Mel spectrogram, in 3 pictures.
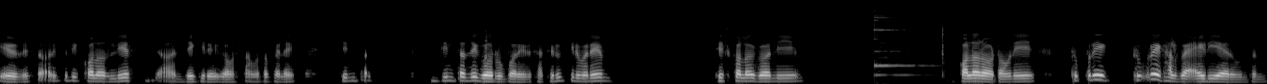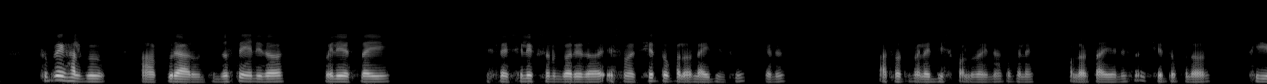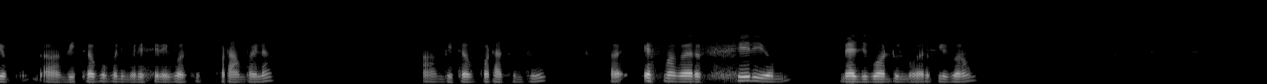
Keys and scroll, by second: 1.6 ctrl+alt+z, 22.6 alt+Delete, 23.9 ctrl+d, 29.2 ctrl+d, 37.6 ctrl+d.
